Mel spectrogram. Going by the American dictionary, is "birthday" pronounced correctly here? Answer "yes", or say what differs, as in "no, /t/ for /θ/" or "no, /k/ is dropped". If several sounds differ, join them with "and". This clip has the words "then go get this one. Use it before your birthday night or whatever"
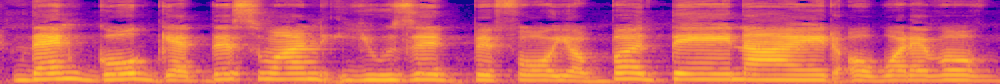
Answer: no, /t/ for /θ/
